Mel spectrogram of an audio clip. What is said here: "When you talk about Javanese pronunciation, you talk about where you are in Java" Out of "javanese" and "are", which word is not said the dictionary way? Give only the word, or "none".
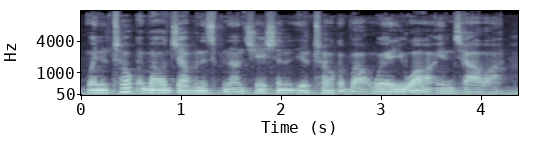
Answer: javanese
